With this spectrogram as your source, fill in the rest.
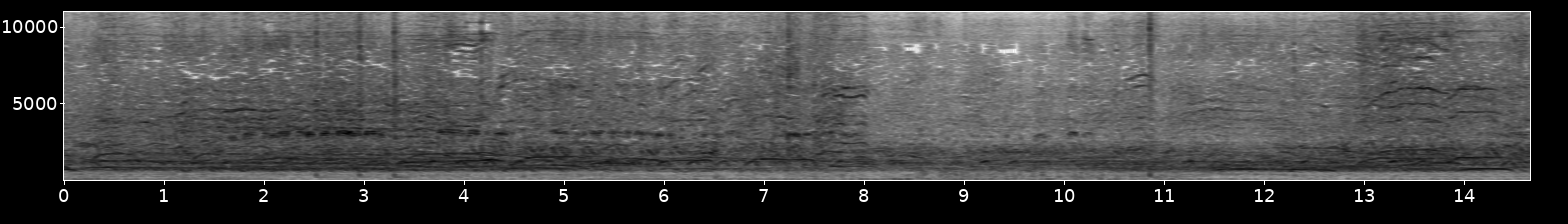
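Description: A large crowd cheers and shouts loudly all around.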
